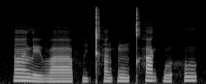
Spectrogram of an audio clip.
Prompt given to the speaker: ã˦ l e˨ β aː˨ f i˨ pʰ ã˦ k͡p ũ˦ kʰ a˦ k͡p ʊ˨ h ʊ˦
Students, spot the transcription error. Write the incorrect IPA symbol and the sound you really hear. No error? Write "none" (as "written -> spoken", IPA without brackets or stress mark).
pʰ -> kʰ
